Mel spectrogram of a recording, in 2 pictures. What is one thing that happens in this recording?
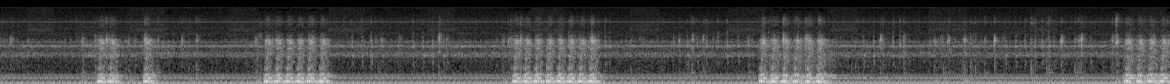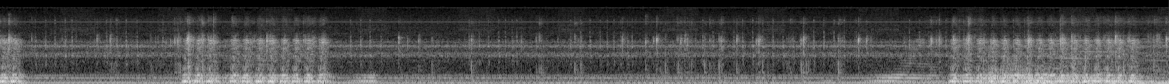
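Machine guns fire in short bursts through a loudspeaker.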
